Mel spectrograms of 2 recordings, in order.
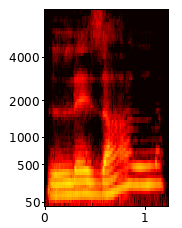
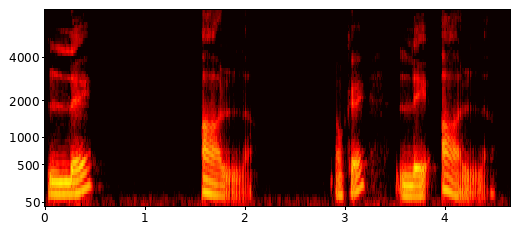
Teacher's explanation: So, but in that case still, even if you've got this H, okay, it belongs to this aspiré group of words, so containing this H, okay, and it means that you won't have the possibility to make the liaison between your article and your word. So in that case, you shouldn't make the liaison, so you shouldn't say les halles, but you should say les halles. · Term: H aspiré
